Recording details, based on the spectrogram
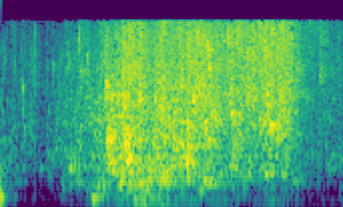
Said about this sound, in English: A splashing sound came from the tub, and I could feel cold water spilling onto the floor, soaking into my clothes. The sound of a heavy, wet footstep exited the tub.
